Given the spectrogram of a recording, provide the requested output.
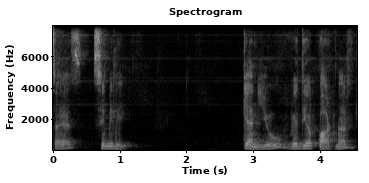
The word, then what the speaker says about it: simile: It is pronounced as simile.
